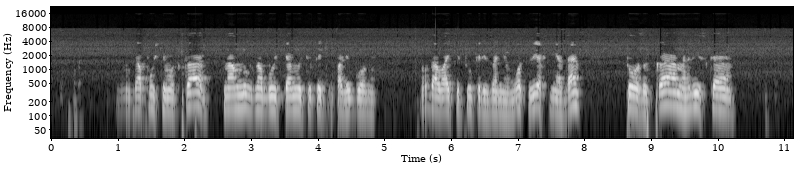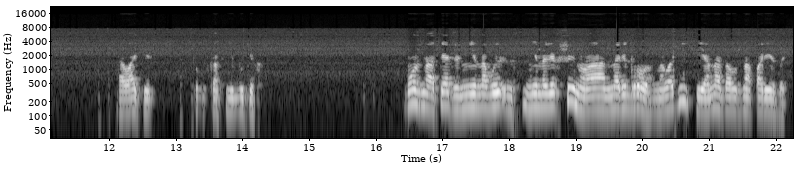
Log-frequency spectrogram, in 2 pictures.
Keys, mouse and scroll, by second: 1.9 k, 8.9 k.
